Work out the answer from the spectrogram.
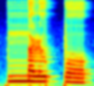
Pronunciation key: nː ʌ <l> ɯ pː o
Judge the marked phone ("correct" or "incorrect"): incorrect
